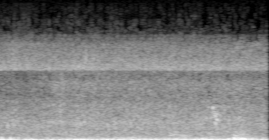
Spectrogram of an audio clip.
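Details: Steady low rumble of wind and distant traffic with a faint murmur of voices, and no animal calls.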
